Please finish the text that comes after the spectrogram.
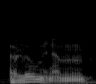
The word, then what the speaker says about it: aluminum: In American English, this would be said as aluminum.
